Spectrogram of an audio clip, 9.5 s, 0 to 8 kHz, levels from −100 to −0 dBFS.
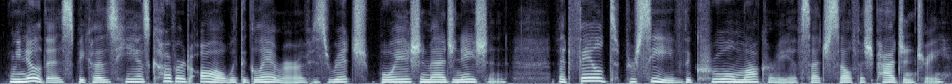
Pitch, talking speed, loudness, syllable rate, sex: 220 Hz, 170 wpm, -16 LUFS, 5.0 syllables/s, female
